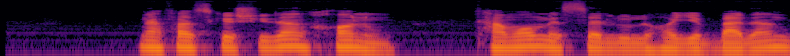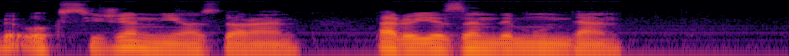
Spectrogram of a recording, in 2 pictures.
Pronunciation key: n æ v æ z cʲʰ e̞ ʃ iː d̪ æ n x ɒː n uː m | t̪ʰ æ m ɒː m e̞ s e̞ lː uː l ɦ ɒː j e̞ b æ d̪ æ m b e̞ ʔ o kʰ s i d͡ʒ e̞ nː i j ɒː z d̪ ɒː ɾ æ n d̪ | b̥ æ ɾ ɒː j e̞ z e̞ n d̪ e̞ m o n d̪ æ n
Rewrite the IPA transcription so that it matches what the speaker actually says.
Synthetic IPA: n æ f æ s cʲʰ e̞ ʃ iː d̪ æ n x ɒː n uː m | t̪ʰ æ m ɒː m e̞ s e̞ lː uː l ɦ ɒː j e̞ b æ d̪ æ n b e̞ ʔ o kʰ s i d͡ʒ e̞ nː i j ɒː z d̪ ɒː ɾ æ n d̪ | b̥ æ ɾ ɒː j e̞ z e̞ n d̪ e̞ m u n d̪ æ n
